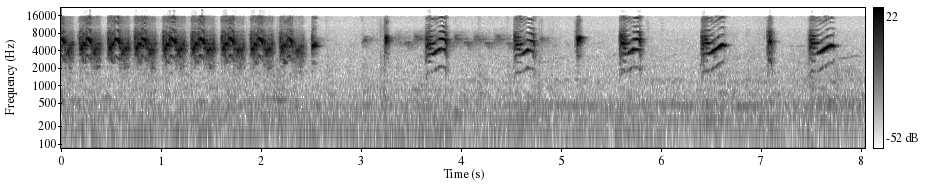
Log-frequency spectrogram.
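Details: Excited black sunbird fluttering its wings, a lure for birds that have stopped singing: a rapid series of buzzy high chirps, then spaced, sharply descending thin whistles about every half second.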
